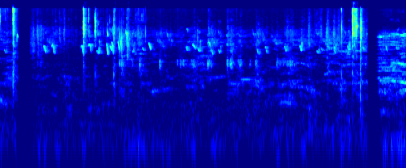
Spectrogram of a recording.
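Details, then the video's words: Baby chicks peeping in a steady chorus of thin, high, falling chirps, interrupted by sharp clatters of handling noise and two brief drops to silence. "Baby chicks chirping sounds"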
